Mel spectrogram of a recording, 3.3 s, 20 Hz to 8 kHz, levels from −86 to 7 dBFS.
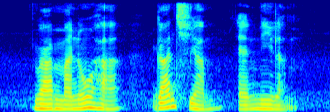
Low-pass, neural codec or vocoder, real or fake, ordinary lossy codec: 7.2 kHz; vocoder, 44.1 kHz, 80 mel bands, Vocos; fake; none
